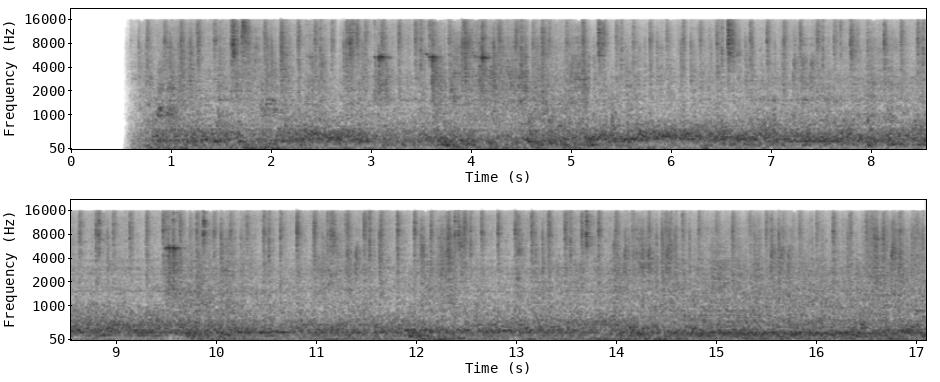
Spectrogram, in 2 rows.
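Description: Steady running noise of an EN57 electric multiple unit heard from its driver's cab: a low rumble with a humming tone, cutting in abruptly about half a second in. A few short high chirps sound over it.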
